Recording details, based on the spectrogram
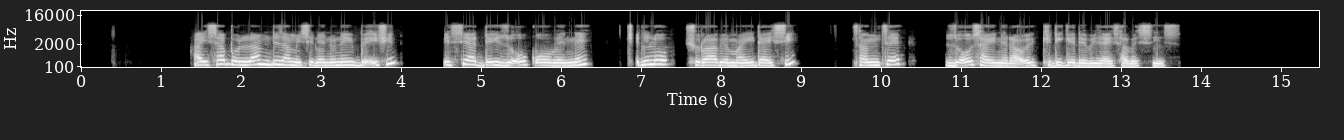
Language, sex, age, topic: Gamo, female, 25-35, agriculture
